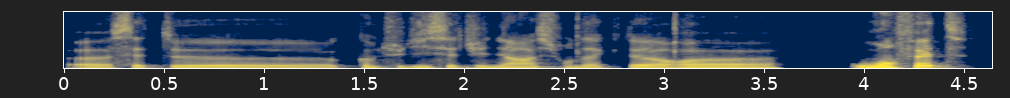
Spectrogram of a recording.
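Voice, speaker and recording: A man's voice: fairly low pitch, a little slow, clear, resonant tone. A man with a French accent chatting casually about films on a podcast, full of hesitations and restarts. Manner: animated, many hesitations and restarts. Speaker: podcast host.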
